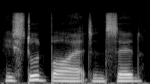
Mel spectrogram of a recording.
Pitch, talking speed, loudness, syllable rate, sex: 160 Hz, 240 wpm, -15 LUFS, 4.3 syllables/s, male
